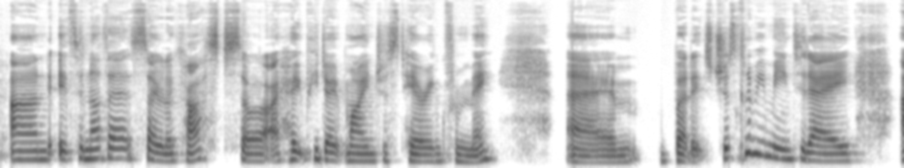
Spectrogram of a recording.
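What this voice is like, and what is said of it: Non-American English accent. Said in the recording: “as you can probably tell from my accent, I am not American”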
